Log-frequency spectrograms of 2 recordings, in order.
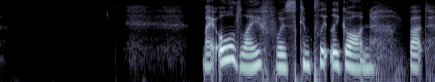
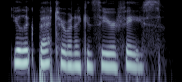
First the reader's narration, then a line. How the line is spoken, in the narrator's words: said kindly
